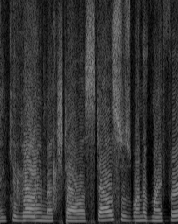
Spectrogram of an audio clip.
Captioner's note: applause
